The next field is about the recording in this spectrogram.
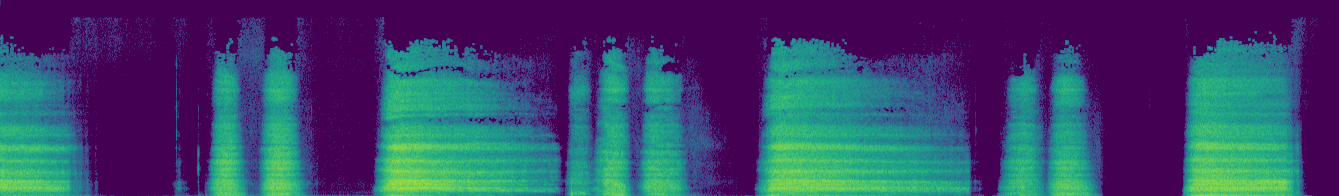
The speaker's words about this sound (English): When you're ready, we'll go ahead and start the breath pattern. Into the belly, into the chest. Long exhale out.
